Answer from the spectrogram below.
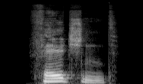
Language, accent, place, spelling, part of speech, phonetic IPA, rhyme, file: German, Germany, Berlin, fälschend, verb, [ˈfɛlʃn̩t], -ɛlʃn̩t, De-fälschend.ogg
- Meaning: present participle of fälschen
